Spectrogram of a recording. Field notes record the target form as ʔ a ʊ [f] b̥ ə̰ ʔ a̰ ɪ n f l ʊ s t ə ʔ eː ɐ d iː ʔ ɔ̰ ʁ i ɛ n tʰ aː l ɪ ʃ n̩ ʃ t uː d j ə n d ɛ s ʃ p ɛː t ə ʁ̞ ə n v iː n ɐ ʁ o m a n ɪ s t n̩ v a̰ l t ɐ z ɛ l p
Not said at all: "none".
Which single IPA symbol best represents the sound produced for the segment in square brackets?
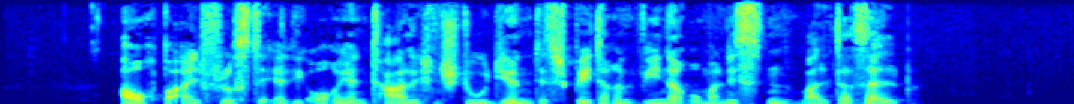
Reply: x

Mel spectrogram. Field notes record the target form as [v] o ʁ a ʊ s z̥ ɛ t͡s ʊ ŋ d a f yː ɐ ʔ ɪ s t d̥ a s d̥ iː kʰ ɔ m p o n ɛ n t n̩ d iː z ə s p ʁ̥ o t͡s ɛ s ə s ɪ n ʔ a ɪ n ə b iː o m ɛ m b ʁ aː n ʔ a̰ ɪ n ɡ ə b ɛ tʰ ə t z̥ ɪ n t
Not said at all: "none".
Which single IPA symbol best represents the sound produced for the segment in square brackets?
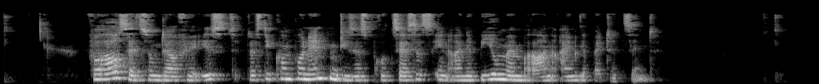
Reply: f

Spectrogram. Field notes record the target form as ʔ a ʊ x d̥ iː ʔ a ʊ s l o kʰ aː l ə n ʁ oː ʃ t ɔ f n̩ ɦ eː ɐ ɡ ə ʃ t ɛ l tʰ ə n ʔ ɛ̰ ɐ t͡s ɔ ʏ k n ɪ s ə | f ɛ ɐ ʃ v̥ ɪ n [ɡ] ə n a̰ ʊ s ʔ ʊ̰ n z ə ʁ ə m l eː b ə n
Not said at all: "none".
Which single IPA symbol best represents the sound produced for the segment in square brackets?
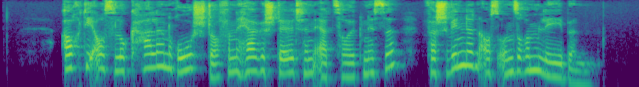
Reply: d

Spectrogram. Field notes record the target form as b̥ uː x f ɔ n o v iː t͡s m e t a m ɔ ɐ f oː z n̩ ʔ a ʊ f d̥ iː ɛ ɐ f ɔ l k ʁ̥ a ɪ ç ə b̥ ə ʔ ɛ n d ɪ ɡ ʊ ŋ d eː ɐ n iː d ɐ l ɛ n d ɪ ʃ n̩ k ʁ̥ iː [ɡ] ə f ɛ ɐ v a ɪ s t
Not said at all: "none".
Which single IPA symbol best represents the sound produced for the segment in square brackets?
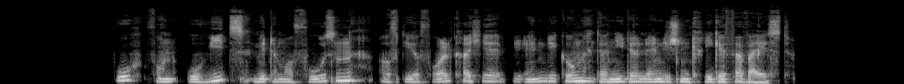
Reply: ɡ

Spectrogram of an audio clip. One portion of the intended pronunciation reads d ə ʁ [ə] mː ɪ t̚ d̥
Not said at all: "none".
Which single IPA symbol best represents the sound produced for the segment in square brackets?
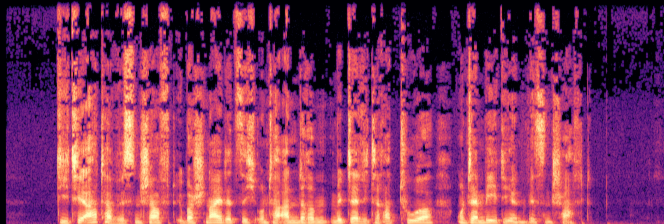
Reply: ə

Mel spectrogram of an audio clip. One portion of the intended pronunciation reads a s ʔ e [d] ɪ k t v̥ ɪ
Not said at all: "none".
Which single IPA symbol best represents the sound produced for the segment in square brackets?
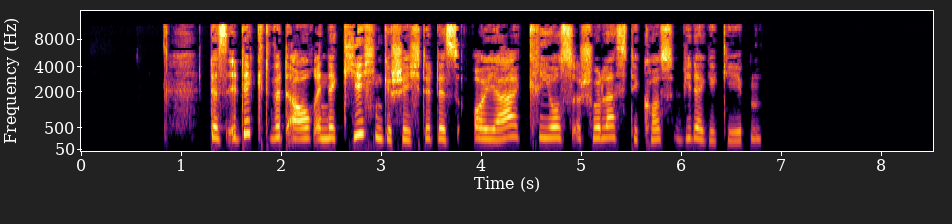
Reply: d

